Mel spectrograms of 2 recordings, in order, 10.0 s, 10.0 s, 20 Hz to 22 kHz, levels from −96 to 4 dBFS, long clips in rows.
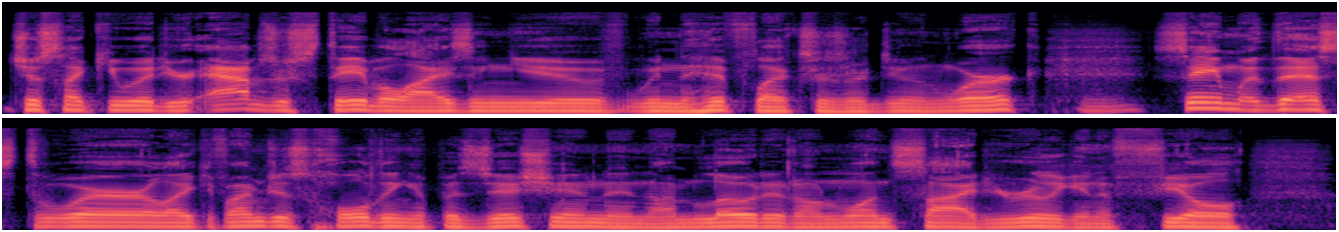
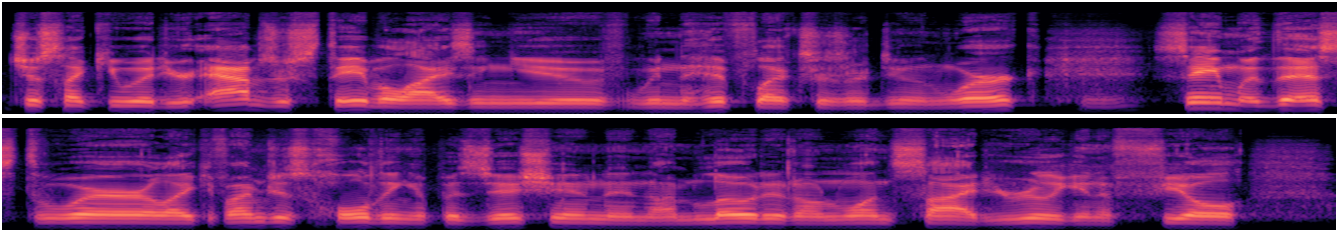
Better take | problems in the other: first | thin; very; fading below 400 Hz

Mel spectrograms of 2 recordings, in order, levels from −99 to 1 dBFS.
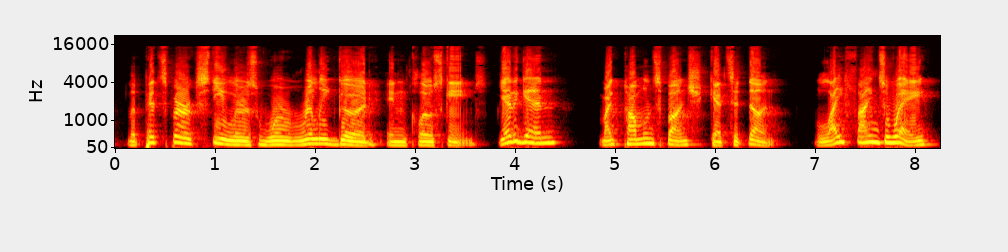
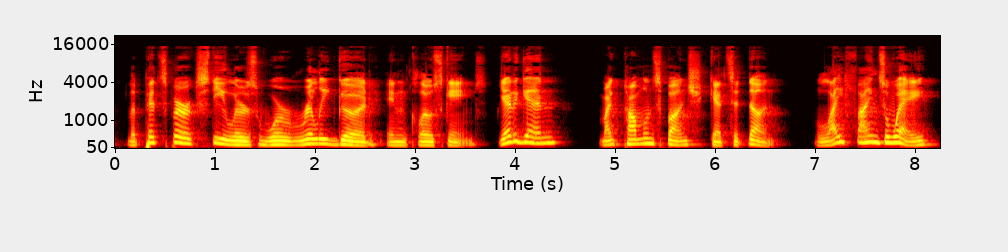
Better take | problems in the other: second | distortion; slight; 10 dB below the speech

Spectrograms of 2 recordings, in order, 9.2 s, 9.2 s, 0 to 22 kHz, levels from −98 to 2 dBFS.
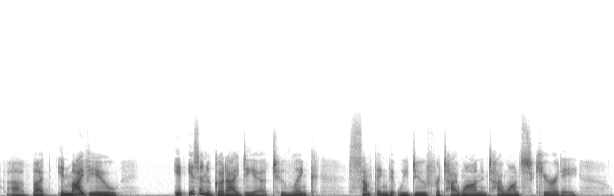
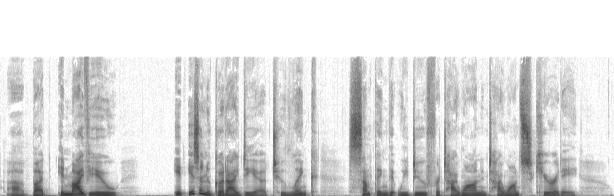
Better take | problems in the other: second | muffled; very; fading above 3.5 kHz

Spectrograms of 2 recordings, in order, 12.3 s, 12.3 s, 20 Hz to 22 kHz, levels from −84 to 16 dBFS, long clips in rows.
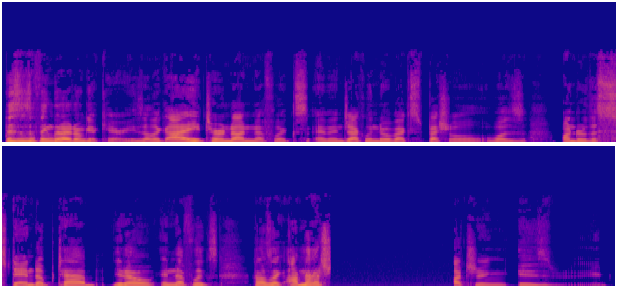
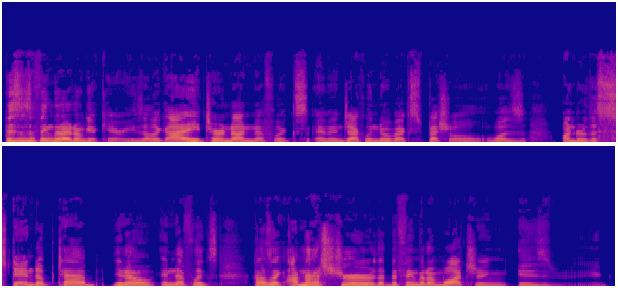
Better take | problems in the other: second | audio cutting out; at 9.5 s for 1 s

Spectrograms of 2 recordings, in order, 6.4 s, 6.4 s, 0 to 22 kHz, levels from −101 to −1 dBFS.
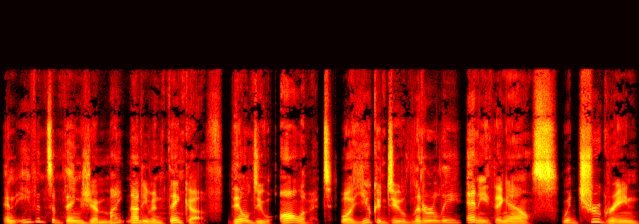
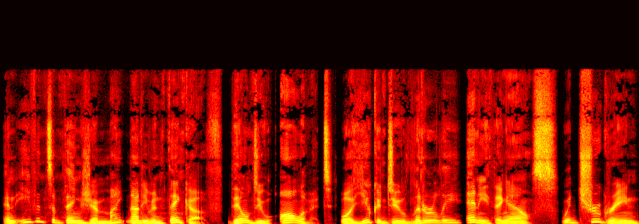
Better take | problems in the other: second | thin; somewhat; fading below 950 Hz

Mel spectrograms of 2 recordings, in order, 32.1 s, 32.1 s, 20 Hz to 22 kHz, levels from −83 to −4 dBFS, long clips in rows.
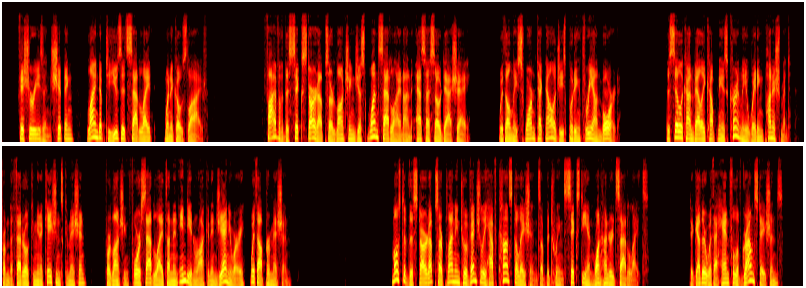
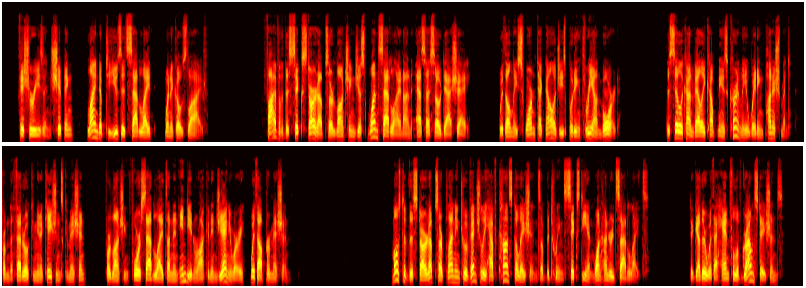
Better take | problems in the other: first | thin; somewhat; fading below 300 Hz

